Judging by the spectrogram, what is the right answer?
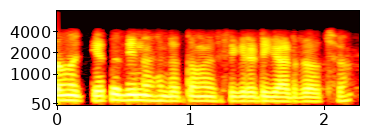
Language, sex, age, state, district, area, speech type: Odia, male, 18-30, Odisha, Nabarangpur, urban, conversation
